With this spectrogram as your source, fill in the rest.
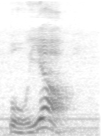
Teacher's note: Now, you might have noticed this bu became bu. When you have two falling tones together, the first falling tone becomes a rising tone. So you get bu yao.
